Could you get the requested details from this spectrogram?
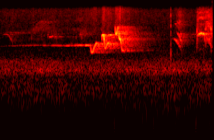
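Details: Japanese bush warbler singing on Mount Monju on a fine, sunny day during a mountain hike: a long steady whistle, then a jump to a higher, quick warbled flourish, heard over a steady rush of background noise.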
